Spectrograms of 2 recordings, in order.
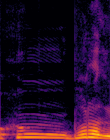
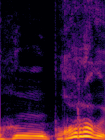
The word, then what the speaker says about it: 흥보: 이렇게 쓰기도 하고, 마찬가지인데, 이렇게 써도 흥부라고 읽지 않고 흥보라고 읽었어요. 그래서 뒤에 사람들은 흥부라고 읽는 경우가 많았죠.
